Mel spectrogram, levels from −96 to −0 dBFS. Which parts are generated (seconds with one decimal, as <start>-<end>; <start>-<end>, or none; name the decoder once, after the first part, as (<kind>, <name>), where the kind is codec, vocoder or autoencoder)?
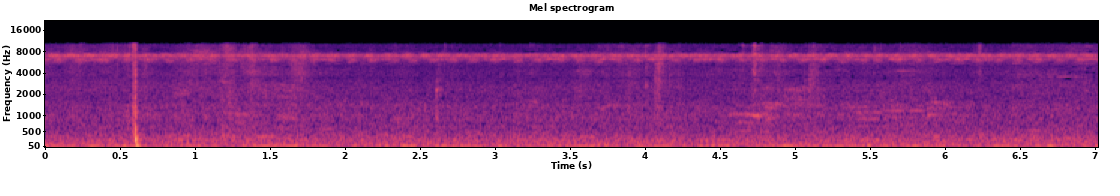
0.4-1.8 (vocoder, Vocos); 3.1-4.0; 4.4-5.5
